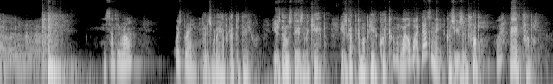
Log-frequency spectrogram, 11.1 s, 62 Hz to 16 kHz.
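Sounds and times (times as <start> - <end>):
laughter: 0.0 - 1.1
door swinging shut: 0.8 - 1.6
speech: 2.1 - 2.8, 3.5 - 10.8.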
